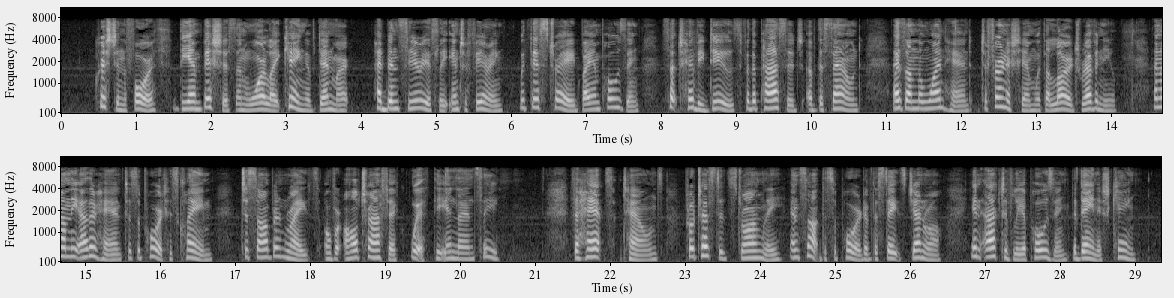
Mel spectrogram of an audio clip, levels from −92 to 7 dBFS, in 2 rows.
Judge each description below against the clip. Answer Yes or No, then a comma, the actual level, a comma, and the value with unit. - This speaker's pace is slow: No, average, 155 wpm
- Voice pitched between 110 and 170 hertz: No, high, 205 Hz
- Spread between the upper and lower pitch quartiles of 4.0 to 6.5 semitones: Yes, average, 5.2 semitones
